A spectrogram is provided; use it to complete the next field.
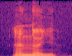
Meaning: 1. eye, organ that is sensitive to light, helping organisms to see 2. glyph, rendering of a single character 3. eye (of a needle)
- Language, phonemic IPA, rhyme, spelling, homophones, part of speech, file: French, /œj/, -œj, œil, œils, noun, Fr-œil.ogg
